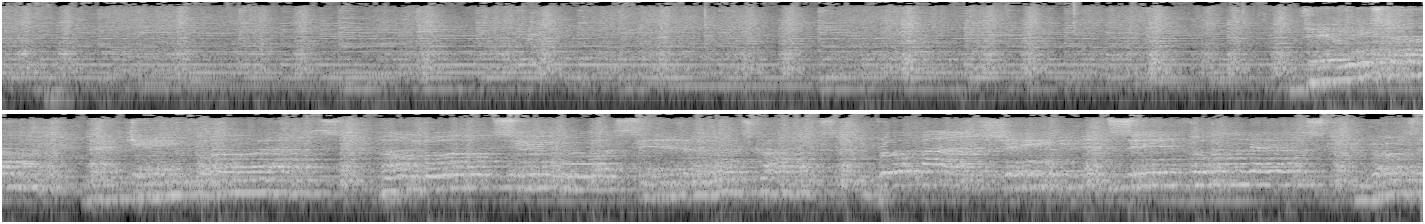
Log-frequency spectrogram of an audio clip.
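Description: Live worship band playing a song's instrumental opening on strummed acoustic guitar and keyboard. Singing voices come in about halfway through.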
